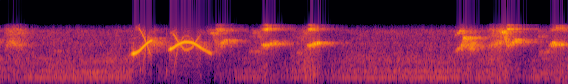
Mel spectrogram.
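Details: A pet cockatiel sings clear, looping whistles that rise and fall, followed by shorter chirpy notes.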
